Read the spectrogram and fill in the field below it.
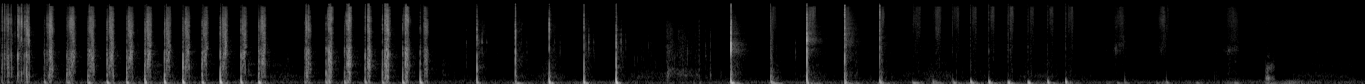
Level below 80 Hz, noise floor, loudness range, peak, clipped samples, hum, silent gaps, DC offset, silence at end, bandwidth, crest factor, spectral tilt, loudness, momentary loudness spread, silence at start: -42 dBFS; -60 dBFS; 13 LU; 0 dBFS; under 0.1%; none; none; under 0.1%; 0.7 s; 19 kHz; 34 dB; -2.5 dB/octave; -31 LUFS; 22 LU; 0 s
